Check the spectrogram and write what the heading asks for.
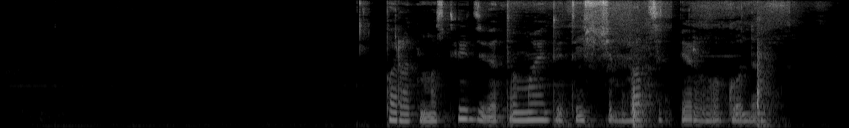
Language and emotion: Russian, neutral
